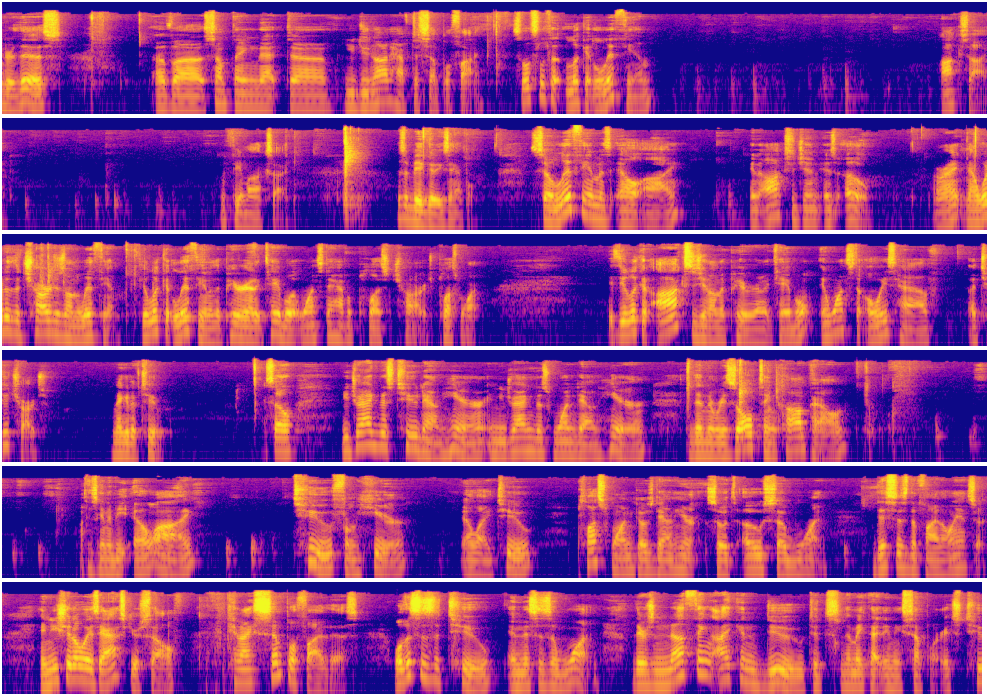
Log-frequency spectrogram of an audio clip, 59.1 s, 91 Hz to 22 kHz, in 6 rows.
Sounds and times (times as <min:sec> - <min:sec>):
Speech: 0:00.0 - 0:00.6, 0:01.4 - 0:06.6, 0:09.4 - 0:10.0, 0:12.0 - 0:12.8, 0:13.8 - 0:16.7, 0:17.3 - 0:18.6, 0:19.2 - 0:24.5, 0:25.8 - 0:31.2, 0:32.1 - 0:38.0, 0:40.2 - 0:41.4, 0:42.3 - 0:59.0.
